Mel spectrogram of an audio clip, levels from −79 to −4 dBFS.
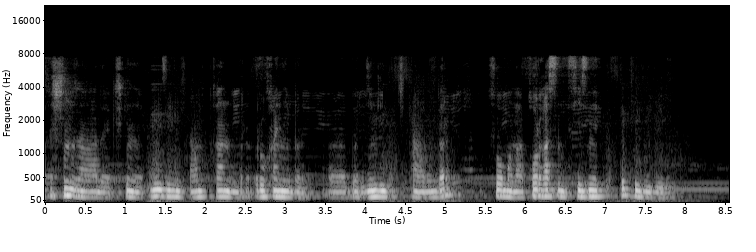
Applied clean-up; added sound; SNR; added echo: neural separator model SepFormer DNS4.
